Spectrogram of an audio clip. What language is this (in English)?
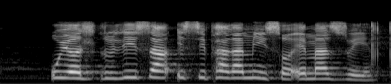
Zulu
